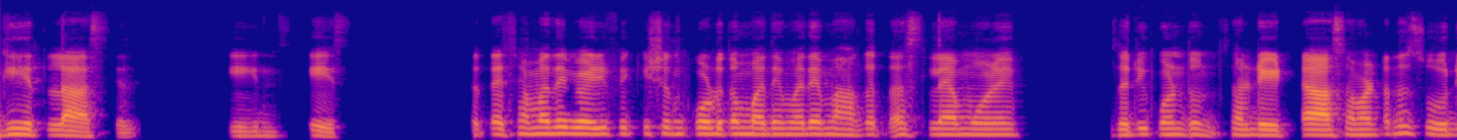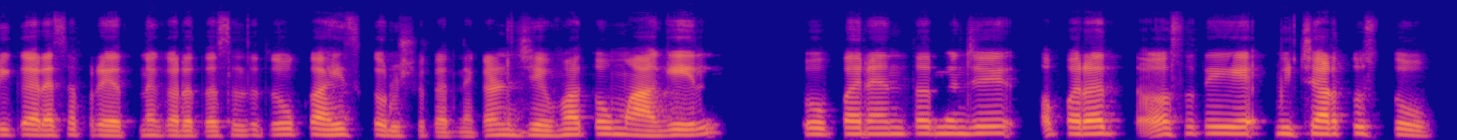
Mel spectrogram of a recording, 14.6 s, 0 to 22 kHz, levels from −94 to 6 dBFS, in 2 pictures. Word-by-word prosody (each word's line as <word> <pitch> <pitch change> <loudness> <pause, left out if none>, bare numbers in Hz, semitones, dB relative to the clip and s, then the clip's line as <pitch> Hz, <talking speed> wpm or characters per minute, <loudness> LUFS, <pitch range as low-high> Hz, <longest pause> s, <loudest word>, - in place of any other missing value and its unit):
घेतला 150 -3 +2
असेल 110 -3 -4 0.5
in 125 -1 -8 0.2
case 125 -5 -2 0.7
तर - - -8
त्याच्यामध्ये 180 +2 +1
व्हेरिफिकेशन 180 +1 +1
कोड 180 -1 +2
मधेमधे 170 0 +1
मागत 165 -1 -4
असल्यामुळे 165 0 -1 0.5
जरी 160 +2 -1
कोण 165 -1 -2
तुमचा 165 0 -4
डेटा 150 0 +5
असा 150 +1 +2
म्हणत 155 +2 -1
ना, 200 - -2
चोरी 155 -5 -3
करायचा 145 0 +2
प्रयत्न 145 0 -1
करत 135 -1 -2
असेल, 140 +2 -5
तर - - -8
तो 165 +1 -1
काहीच 155 -1 +2
करू 140 -4 -1
शकत 125 -3 -8
नाही. 115 - -10
कारण 150 +1 0
जेव्हा 150 +2 +1
तो 180 - +1
मागेल. 155 +1 +3 0.4
तोपर्यंत 180 +1 0
म्हणजे 190 +1 0 0.3
परत 185 +1 +4
असं 180 +2 -1
ते 190 -1 +4 0.2
विचारतोच 185 +1 +2
तो 145 -5 -1
165 Hz, 165 wpm, -24 LUFS, 150-180 Hz, 0.7 s, डेटा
